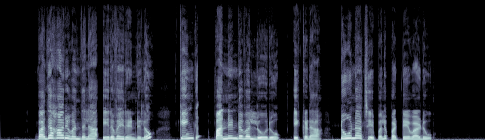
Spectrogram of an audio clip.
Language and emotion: Telugu, neutral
